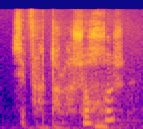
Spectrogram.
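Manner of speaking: whispered narration. A narrator's reading. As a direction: breathe the words out softly. Narración susurrada. (narración susurrada)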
